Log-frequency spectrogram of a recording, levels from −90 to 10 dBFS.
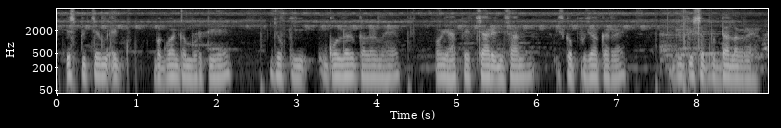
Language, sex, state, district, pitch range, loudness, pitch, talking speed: Hindi, male, Arunachal Pradesh, Papum Pare, 115-120 Hz, -27 LUFS, 115 Hz, 210 wpm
